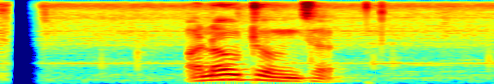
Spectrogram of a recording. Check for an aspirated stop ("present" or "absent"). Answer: present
